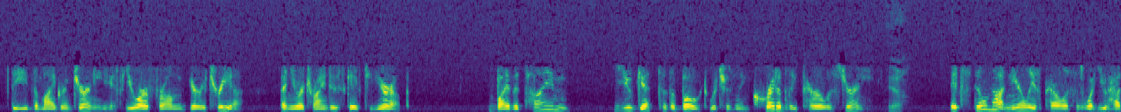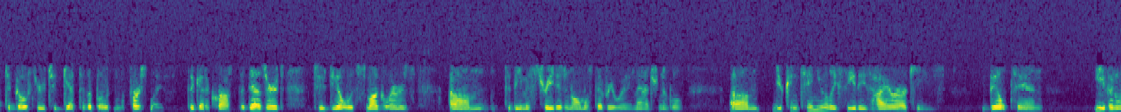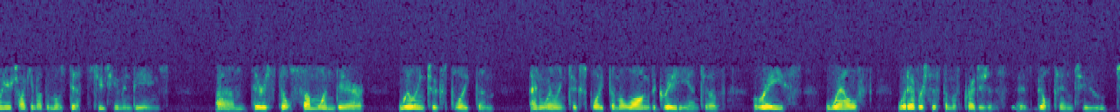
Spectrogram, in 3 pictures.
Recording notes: called in from his home in Portland, Oregon.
